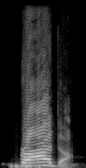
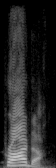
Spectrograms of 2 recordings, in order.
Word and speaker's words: product: the words, mispronounced words, so the stress for this word, product, it's at the first syllable. Product, not product.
